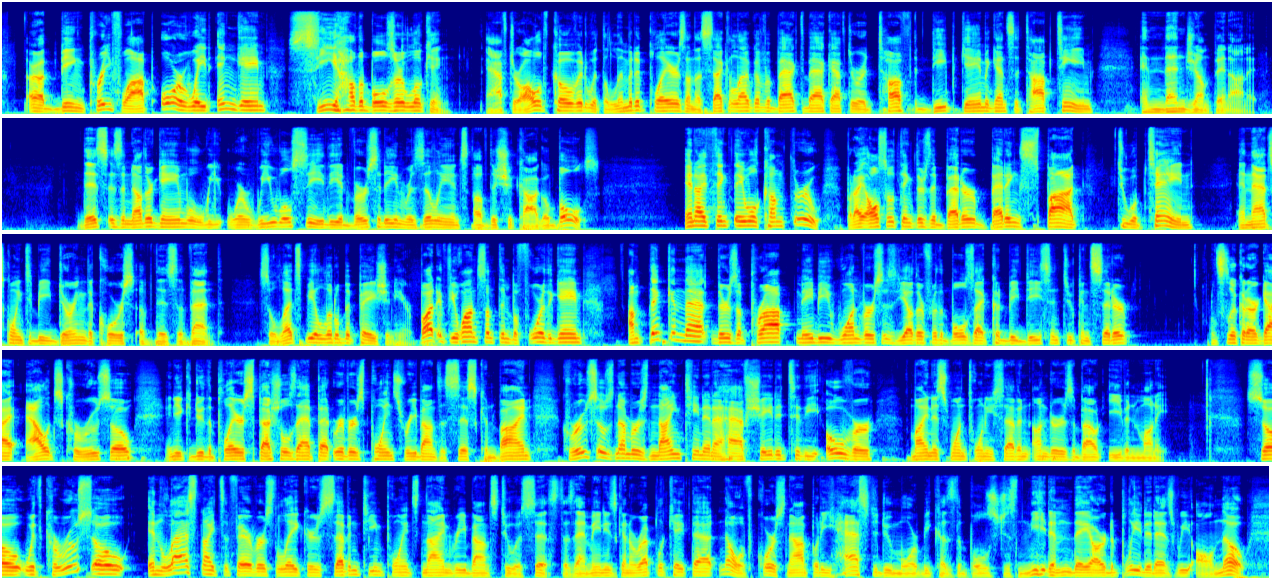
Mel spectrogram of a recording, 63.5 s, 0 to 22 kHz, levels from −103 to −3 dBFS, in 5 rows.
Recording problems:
none

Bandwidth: 15 kHz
